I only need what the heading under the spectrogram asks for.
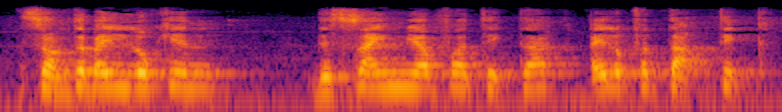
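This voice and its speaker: A woman's voice: on the high side, fairly even intonation, a little fast, crowd noise. A woman with a Guyanese accent gives an impassioned, rambling live address as a community advocate, repeating her points with emphasis.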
